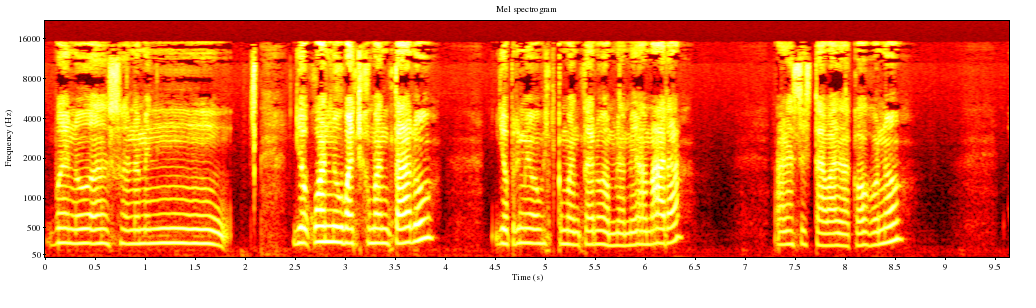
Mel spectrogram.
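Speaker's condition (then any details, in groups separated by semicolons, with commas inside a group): Down syndrome; can do all tasks others do but more slowly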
